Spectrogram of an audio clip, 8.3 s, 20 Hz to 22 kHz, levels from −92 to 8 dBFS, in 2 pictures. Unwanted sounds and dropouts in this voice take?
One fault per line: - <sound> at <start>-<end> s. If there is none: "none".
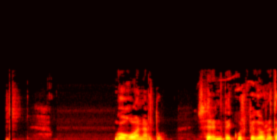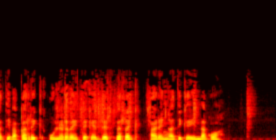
none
